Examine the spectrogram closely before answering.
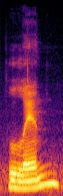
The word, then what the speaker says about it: Lynn: should have brought um Lane with me or lay Ellie Lane how do you say your name Lynn Lynn thank you I don't know why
